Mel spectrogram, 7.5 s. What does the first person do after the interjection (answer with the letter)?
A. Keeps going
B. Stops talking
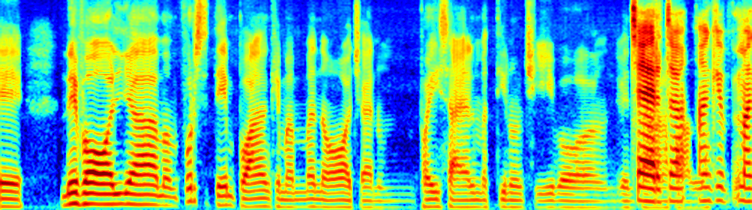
B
